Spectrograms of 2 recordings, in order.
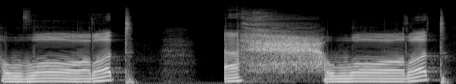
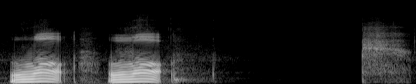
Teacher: Karena berubah menjadi huruf d ujung lidah ke ujung gigi atas nih.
